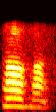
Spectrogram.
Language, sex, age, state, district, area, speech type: Odia, female, 18-30, Odisha, Sambalpur, rural, conversation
